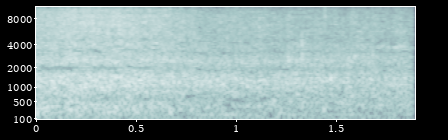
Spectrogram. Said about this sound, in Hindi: लहरें उतनी ही बड़ी थीं,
